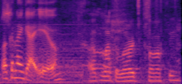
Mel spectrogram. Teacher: an even more annoying demonstration of vocal fry, described as low gravelly vowel sounds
